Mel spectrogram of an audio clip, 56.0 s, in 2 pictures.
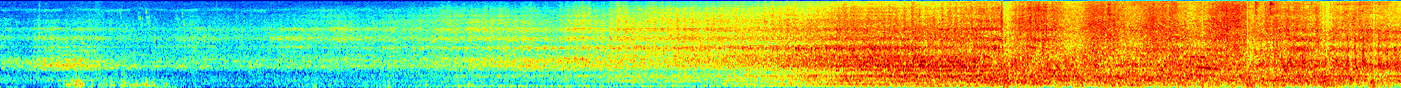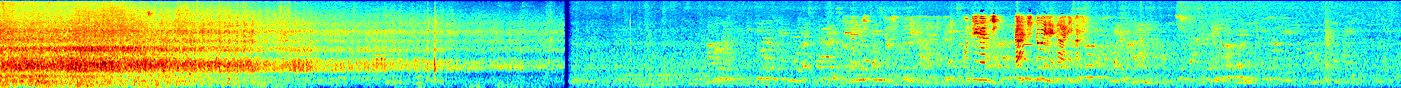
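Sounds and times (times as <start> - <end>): electric train passing: 0.0 - 56.0
wheels clacking over rail joints: 10.9 - 39.3.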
